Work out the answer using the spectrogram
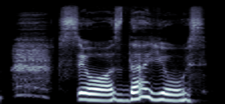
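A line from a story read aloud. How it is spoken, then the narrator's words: Laughing. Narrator (Russian): рассмеялась я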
